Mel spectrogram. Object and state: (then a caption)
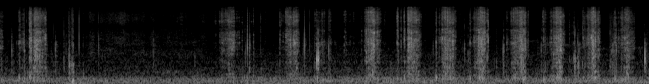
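Soft, crumbly red sand cement block. A kitchen knife shaves and scrapes the face of a small, solid, soft and crumbly red sand cement block held in one hand over a bin of loose red powder. Brisk, uneven strokes make dry, gritty scraping bursts that are bright and hissy, over a steady low rumble. Powder falls off the block with each pass.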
